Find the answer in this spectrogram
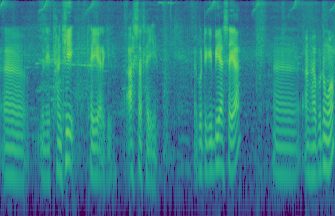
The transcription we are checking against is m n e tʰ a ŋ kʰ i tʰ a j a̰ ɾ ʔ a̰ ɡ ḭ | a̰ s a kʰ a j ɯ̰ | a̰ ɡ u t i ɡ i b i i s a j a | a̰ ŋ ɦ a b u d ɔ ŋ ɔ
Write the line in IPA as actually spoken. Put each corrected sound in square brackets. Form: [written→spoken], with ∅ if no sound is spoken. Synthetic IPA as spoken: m n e tʰ a ŋ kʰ i tʰ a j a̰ ɾ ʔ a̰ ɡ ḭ | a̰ s a [kʰ→tʰ] a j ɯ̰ | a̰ ɡ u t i ɡ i b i [i→a] s a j a | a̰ ŋ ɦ a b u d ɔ ŋ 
